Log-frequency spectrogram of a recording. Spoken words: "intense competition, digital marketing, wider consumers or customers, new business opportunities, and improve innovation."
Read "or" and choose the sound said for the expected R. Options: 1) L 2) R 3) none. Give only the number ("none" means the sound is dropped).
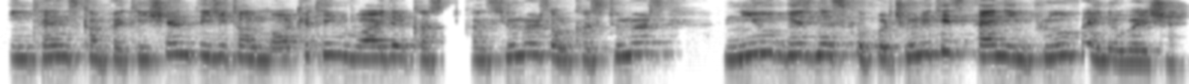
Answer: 2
